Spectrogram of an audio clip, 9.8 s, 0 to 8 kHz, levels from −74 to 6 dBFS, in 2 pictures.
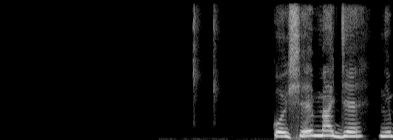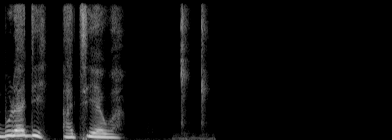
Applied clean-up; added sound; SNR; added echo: none; none; none; none.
